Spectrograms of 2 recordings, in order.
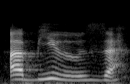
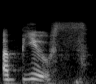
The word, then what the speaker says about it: abuse: or mistreatment yup and the tips over here are the z sound and the s sound so the verb we pronounce the abuse so i abuse yeah i abuse my little brother and then the second one is abuse the abuse was damaging tricky tricky words yeah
